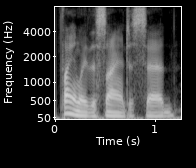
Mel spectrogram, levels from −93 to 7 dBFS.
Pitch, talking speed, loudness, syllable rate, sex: 100 Hz, 190 wpm, -17 LUFS, 6.1 syllables/s, male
